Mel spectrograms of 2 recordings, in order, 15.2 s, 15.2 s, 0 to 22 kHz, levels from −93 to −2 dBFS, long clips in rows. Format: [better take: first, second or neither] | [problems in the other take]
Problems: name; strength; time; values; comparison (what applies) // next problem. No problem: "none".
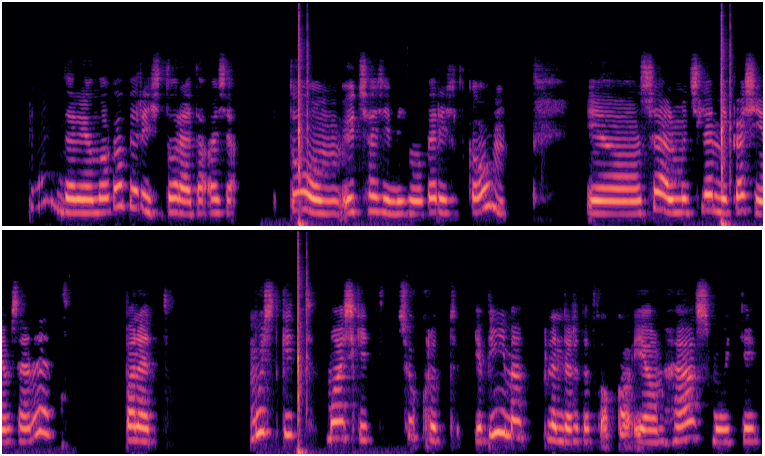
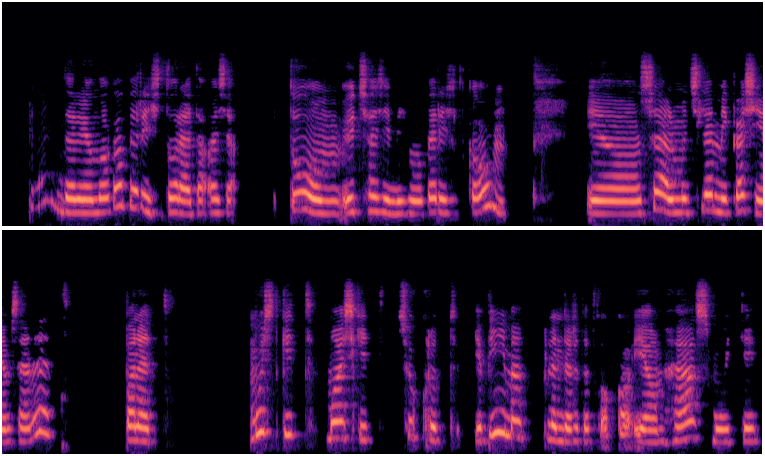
second | background sound (Typing); 11 dB below the speech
